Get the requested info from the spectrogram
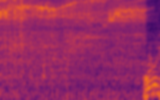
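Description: Radio-controlled racing cars' motors whining as they run the track, a high whine that slowly rises and falls in pitch.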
